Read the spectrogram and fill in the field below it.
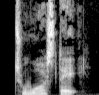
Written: toårsdag

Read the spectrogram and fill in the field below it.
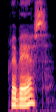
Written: revers

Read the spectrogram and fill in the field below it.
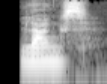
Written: langs

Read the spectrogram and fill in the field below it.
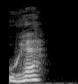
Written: uha

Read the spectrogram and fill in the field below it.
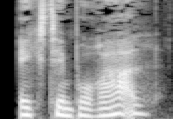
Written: EKSTEMPORALE

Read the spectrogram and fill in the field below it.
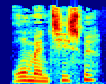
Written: romantisme

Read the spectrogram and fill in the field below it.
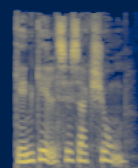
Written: gengældelsesaktion

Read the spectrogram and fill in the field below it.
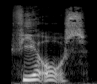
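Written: FIRÅRS

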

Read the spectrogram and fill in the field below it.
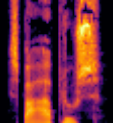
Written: spareblus

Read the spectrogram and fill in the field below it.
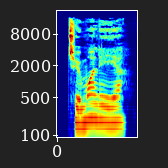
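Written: tømrerlære

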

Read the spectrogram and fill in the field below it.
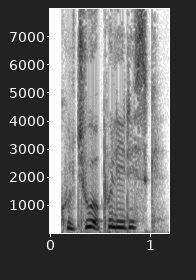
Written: kulturpolitisk

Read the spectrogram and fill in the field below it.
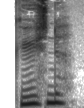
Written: gysende

